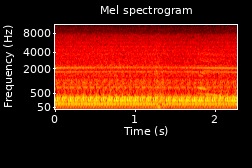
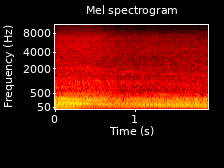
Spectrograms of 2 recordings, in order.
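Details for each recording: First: 1999 Subaru, first start of a freshly rebuilt and installed engine, run briefly without coolant and burning off assembly lube: a steady, even idle with no knocks or misses, much smoother than before. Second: 1999 Subaru, first start after engine install, no coolant, assembly lube burning off with slight smoke: engine revs then settles to a raspy, puffing idle with loud blowy exhaust note; major exhaust leak at the clamped, wrapped center pipe.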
